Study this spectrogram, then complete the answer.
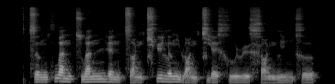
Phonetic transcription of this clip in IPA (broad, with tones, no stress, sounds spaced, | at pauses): t͡s ɤ˧˥ ŋ x w a˥˩ n t͡s w a˥ n n̪ ɥ ɛ˥˩ n t͡s ɑ˧˥ ŋ t͡ɕʰ y˥˧ l ɤ˥˩ ŋ ɻ ɑ˧˥ ŋ t͡ɕ j ɛ˥˩ x u˥ ɻ ɻ̩˥˩ x ɑ˧˥ ŋ l i˥ ŋ x ɤ˥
